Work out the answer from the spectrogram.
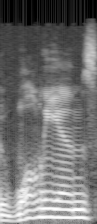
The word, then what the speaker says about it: Walliams: 又到了我们好书俱乐部的单元啦。我们今天要介绍的好书呢，叫做午夜帮。很多时候到了午夜，大家讲说，哇，要睡觉了，好可惜哦，要做点什么事情好呢？那我们今天这个主题呢，非常有趣哦，它的场景是设定在医院。那很多时候呢，在这个生病的时候，漫漫长夜很难度过。那 The Midnight Gang 午夜帮呢？好，我们看一下它的这个副标题，他说 David Walliams，好，这个 last name 比较特别一点，我们有听过 Williams 或是 Walliams，好，这两种发音都有可能出现。这是他的这个作者 and his literary influences 和他的文学启蒙。这个 literary 就是 literature 它的形容词 literary 就是文学的。好，所以这里的话呢，我们看到了这个作者的名字，还有午夜帮这个 title。Now, we have the word gang here.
